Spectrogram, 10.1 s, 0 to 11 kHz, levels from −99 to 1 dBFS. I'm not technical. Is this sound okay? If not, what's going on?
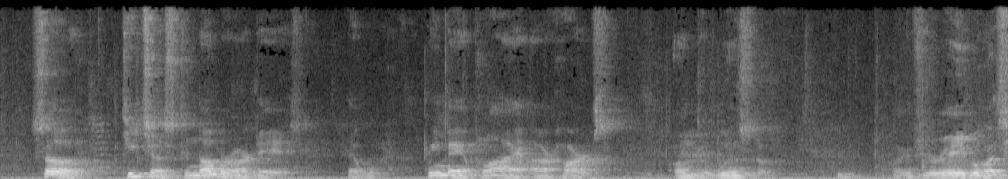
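No, not entirely. From about 6.51 to 9.77 s there's a wrong sample rate fault: that stretch plays back at about 92% speed and roughly one and a half semitones lower, which fits audio recorded at 24 kHz being played at 22 kHz, so it drags and drops in pitch together.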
